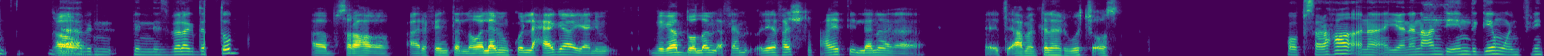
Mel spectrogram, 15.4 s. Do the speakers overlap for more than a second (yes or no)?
no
